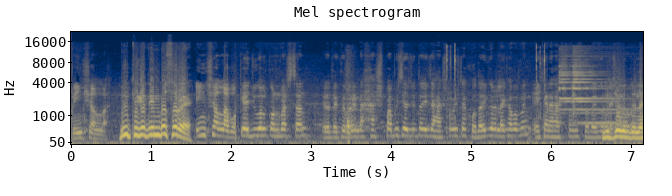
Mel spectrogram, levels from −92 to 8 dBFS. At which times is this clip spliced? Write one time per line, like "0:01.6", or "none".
0:02.1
